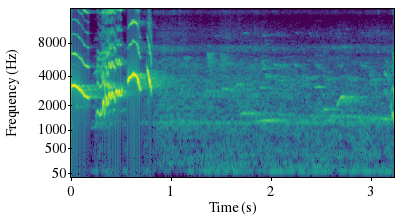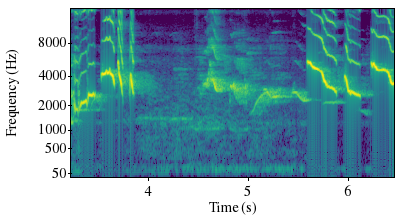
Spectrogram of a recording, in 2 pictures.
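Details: Oriental magpie-robin (kacer), a young bird in training, singing in gacor full-song mode with its mimicry repertoire: loud whistled and slurred phrases in short bursts separated by pauses, faint low background hum.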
